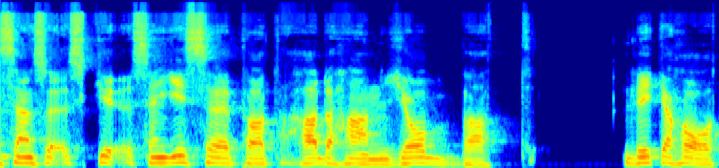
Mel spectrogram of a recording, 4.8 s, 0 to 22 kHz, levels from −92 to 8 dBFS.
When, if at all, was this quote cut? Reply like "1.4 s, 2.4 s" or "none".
none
